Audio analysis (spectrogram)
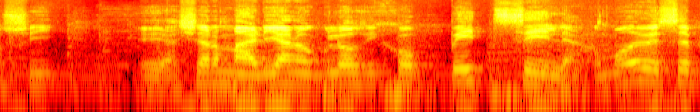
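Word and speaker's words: Pezzella: Ayer Mariano Clos dijo Petzela, como debe ser pronunciado.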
